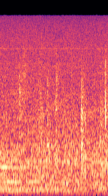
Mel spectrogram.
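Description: The final acoustic guitar chord rings out and fades away, followed by a few faint, scattered clicks and small knocks.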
